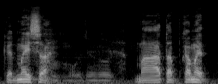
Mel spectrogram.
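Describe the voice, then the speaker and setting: A man's voice: fairly low pitch, fairly even intonation, a little slow, crowd noise. An actor playing a stern man who confronts a woman about her arrest in an Ilocano radio drama.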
